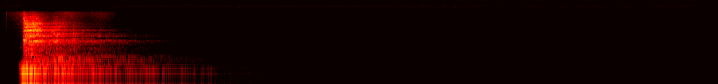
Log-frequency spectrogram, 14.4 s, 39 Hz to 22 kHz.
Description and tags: This pack of 'Monster' noises, are just a few recordings of me, which have lowered the pitch by about an octave (a B5 I think it was), and then have processed it with a few effects to give it slightly nicer sound.
beast, beasts, creature, creatures, creepy, growl, growls, horror, monster, noise, noises, processed, scary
